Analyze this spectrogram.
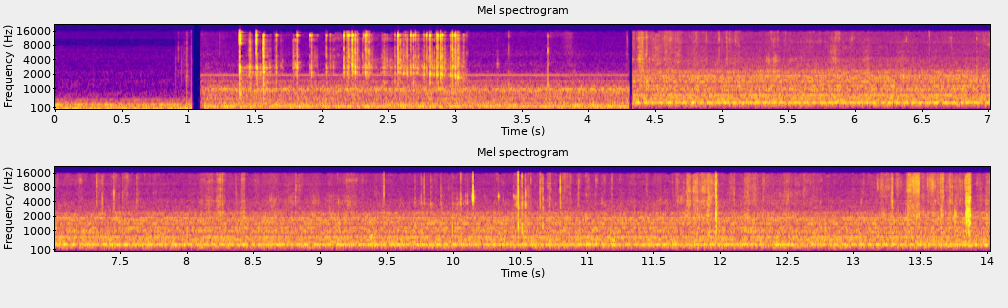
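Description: Scattered light clicks and scrapes for the first few seconds, then a steady hum of several constant tones holding unchanged to the end.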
